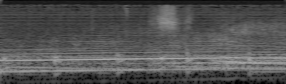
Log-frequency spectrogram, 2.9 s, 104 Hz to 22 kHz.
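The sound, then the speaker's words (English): A Porsche GT3 Cup race car engine drones loudly and steadily at high revs as the car passes, its pitch shifting slightly, with no voices, as the race leader comes to lap the number 11 car of Sean McAllister in relatively chilly conditions. “Here's the leader coming to lap him, and off again for the number 11, Sean McAllister.”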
